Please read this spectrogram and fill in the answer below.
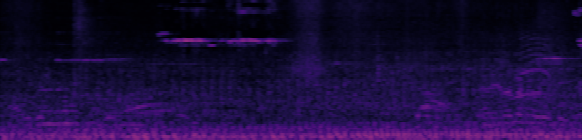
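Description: Street background: a steady low rumble of traffic with faint voices of people talking.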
